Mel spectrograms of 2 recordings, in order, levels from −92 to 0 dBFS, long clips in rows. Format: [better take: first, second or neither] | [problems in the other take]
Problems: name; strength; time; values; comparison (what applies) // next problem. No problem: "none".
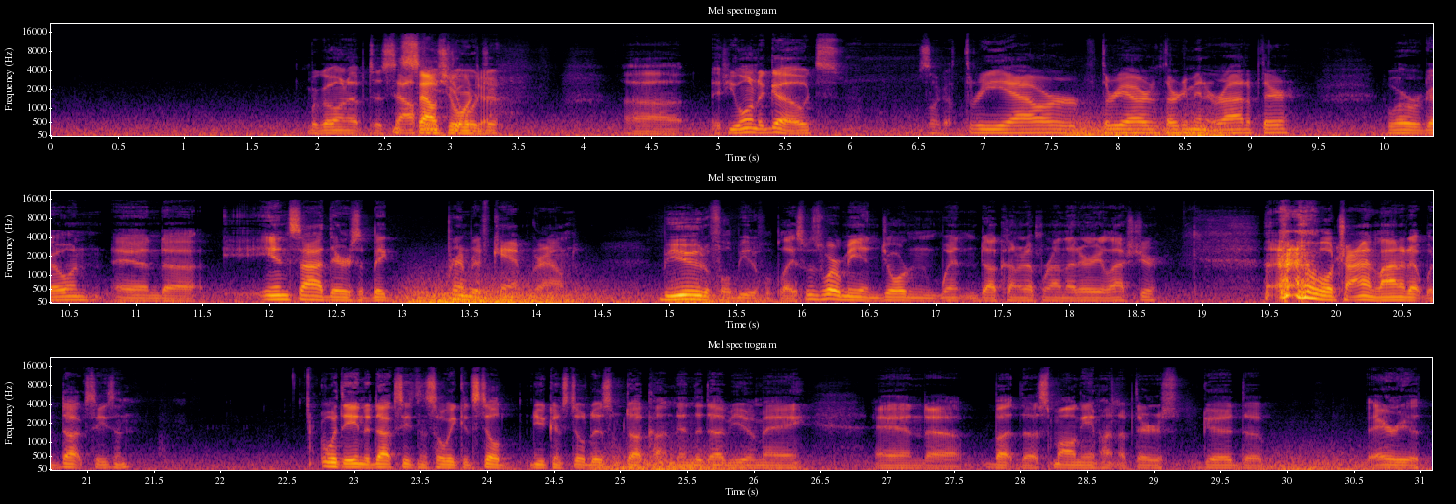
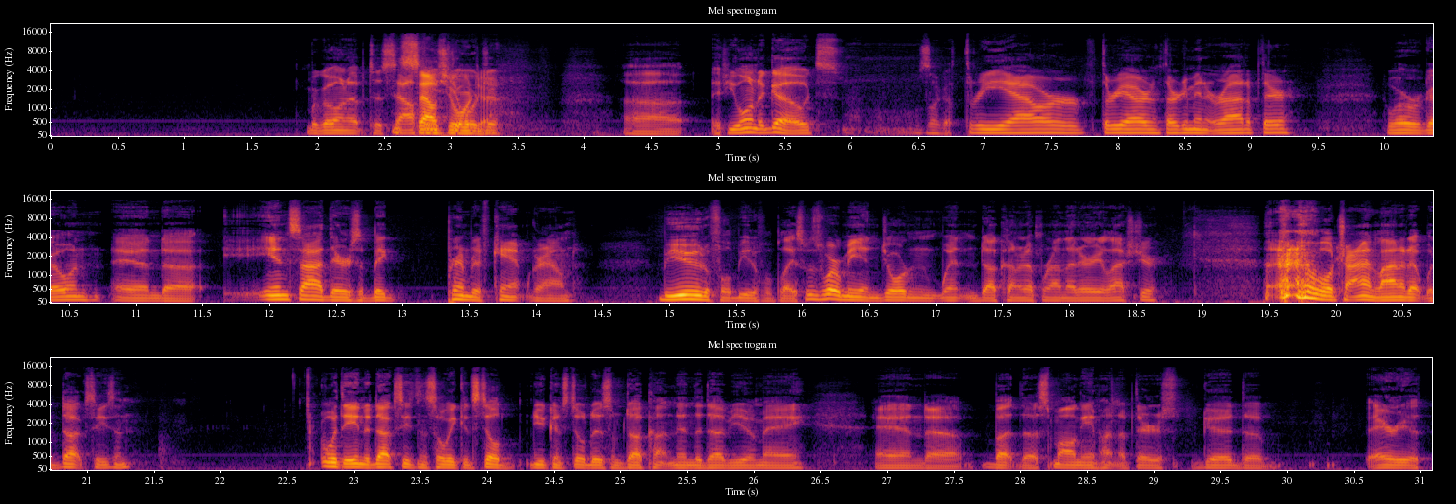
second | wind noise on the microphone; occasional gusts; 20 dB below the speech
